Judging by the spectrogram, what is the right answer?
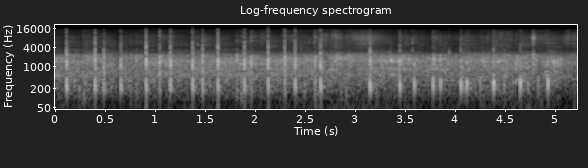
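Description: Paintball markers firing: a rapid, uneven run of sharp pops, several a second, over a steady hiss.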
